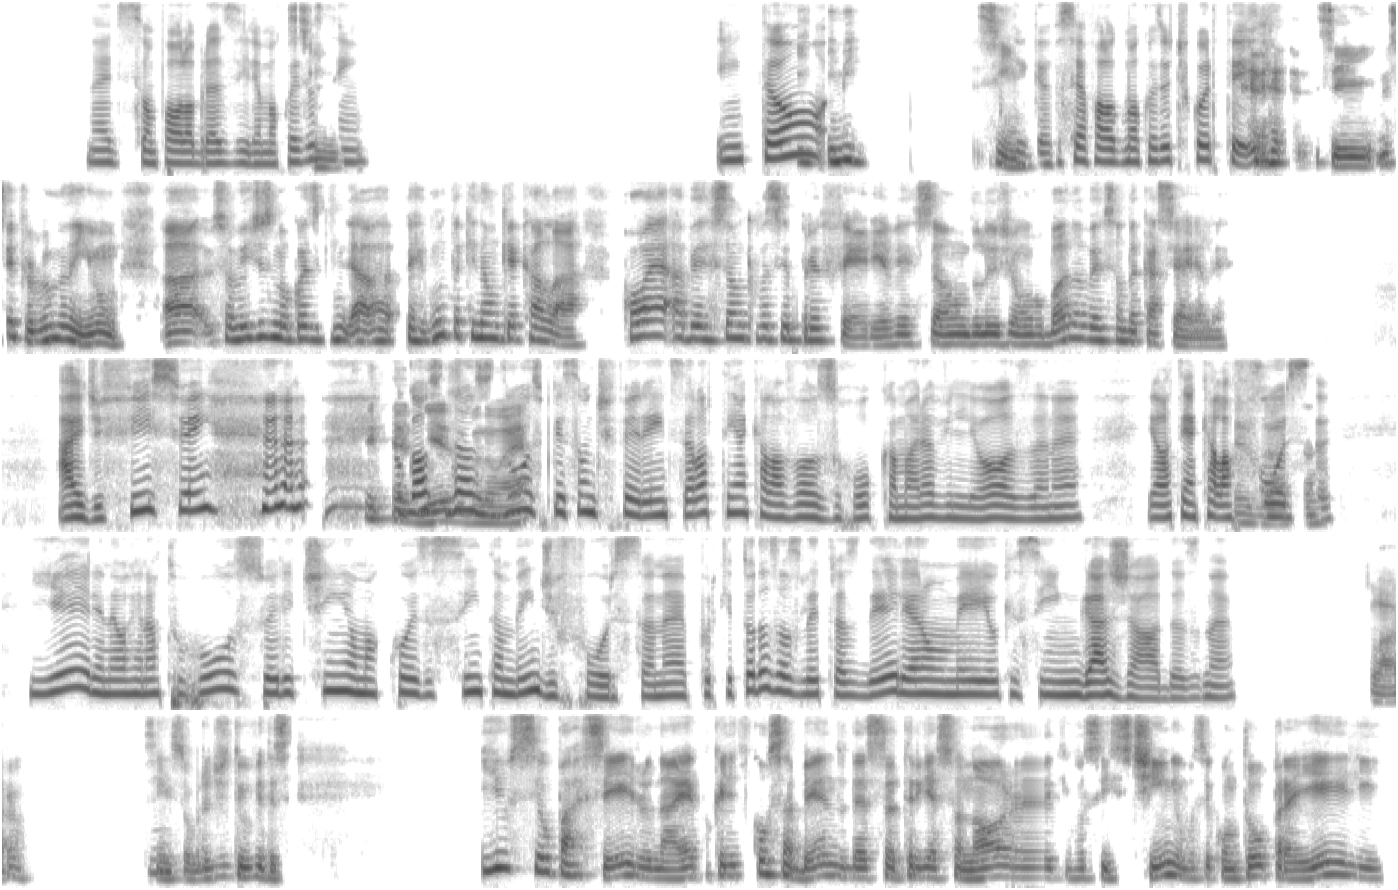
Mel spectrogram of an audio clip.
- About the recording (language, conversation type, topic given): Portuguese, podcast, Tem alguma música que te lembra o seu primeiro amor?
- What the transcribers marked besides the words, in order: chuckle; chuckle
